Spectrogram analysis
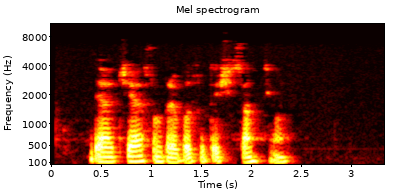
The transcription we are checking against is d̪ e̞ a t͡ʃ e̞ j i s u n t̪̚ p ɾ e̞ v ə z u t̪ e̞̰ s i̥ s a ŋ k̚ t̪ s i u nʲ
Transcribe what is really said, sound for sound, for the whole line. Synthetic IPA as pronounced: d̪ e̞ a t͡ʃ e̞ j a s u n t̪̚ p ɾ e̞ v ə z u t̪ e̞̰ ʃ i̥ s a ŋ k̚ t̪ s i u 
